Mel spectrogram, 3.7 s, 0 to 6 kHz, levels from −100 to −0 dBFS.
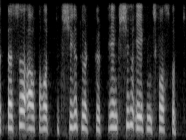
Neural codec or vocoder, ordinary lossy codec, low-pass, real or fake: vocoder, 22.05 kHz, 80 mel bands, HiFi-GAN; none; 5.4 kHz; fake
